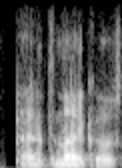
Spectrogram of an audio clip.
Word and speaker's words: Panathinaikos: So Obviously Bill Self, Roy Williams, and most recently with I may butcher the team name, Panathinaikos. Panathinaikos, that's right.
